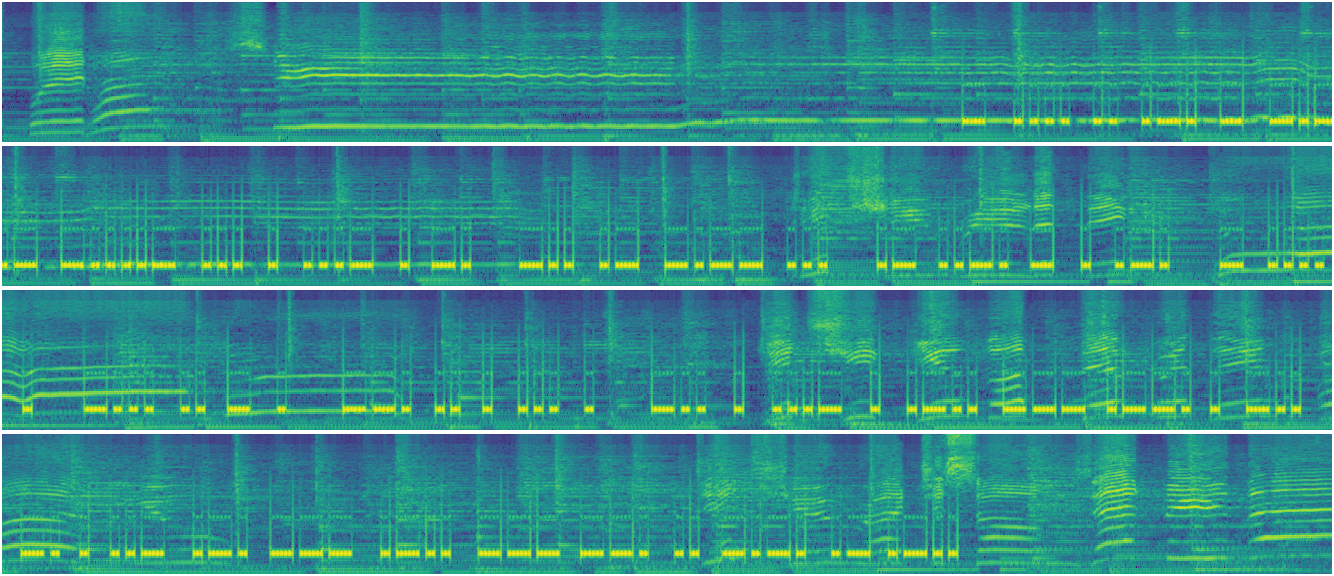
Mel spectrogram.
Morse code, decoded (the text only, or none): THIRTY-SEVEN DAYS AFTER THE BITE GIESE DEVELOPED NEUROLOGICAL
